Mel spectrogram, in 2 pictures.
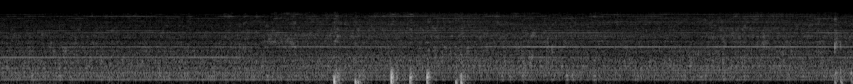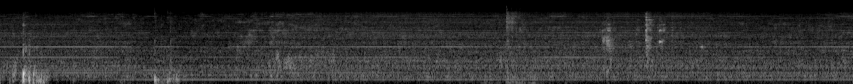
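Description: Stand mixer motor running steadily as it whisks egg whites and sugar. Several light knocks from containers and a bowl being handled come over it, in a cluster a few seconds in, and the loudest about halfway through.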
